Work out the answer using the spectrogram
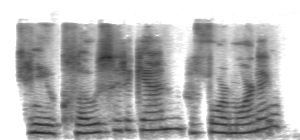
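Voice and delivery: whispered line in put-on voice. Voicing a tired adventurer leaning in to a companion: whispering in character. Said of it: "and kind of whisper".

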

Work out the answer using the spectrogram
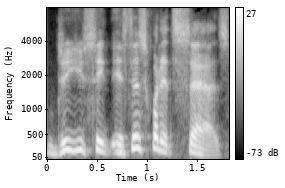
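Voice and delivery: ordinary delivery

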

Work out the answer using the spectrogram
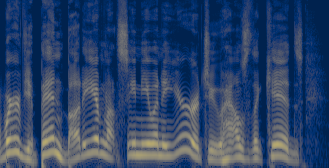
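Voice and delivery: mock overjoyed, happy, excited, high and quick. Acting out how he was greeted back in the first chapter, mock-excited and happy. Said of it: "excited to see him and so happy".

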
